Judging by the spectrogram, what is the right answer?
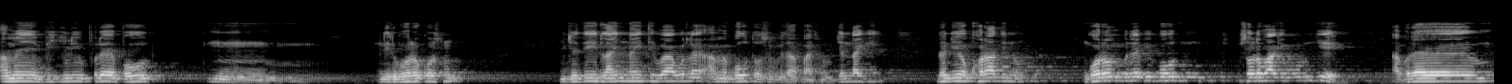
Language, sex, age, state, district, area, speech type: Odia, male, 60+, Odisha, Boudh, rural, spontaneous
